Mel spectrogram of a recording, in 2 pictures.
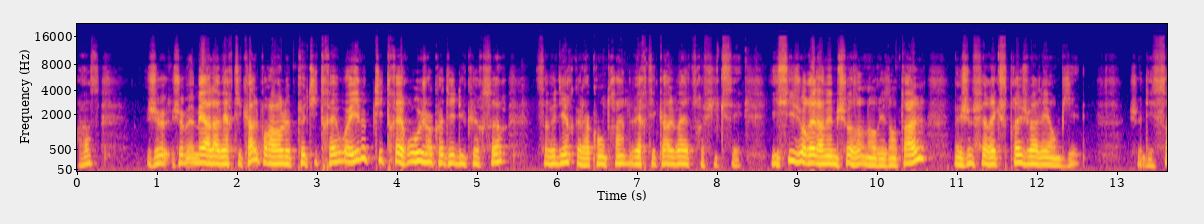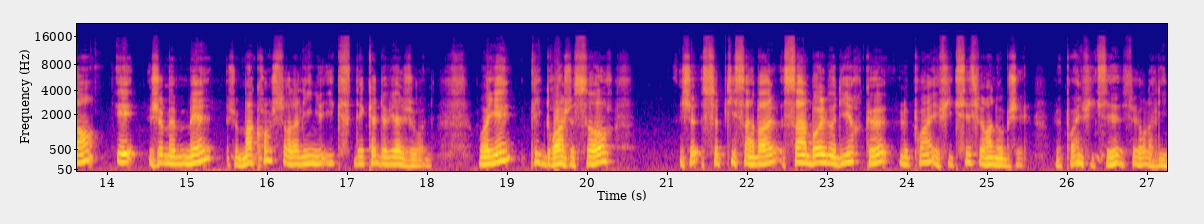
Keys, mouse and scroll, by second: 7.1 click, 12.0 click, 17.6 click, 18.8 right click, 19.9 scroll up 1, 27.1-27.2 scroll down 1.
